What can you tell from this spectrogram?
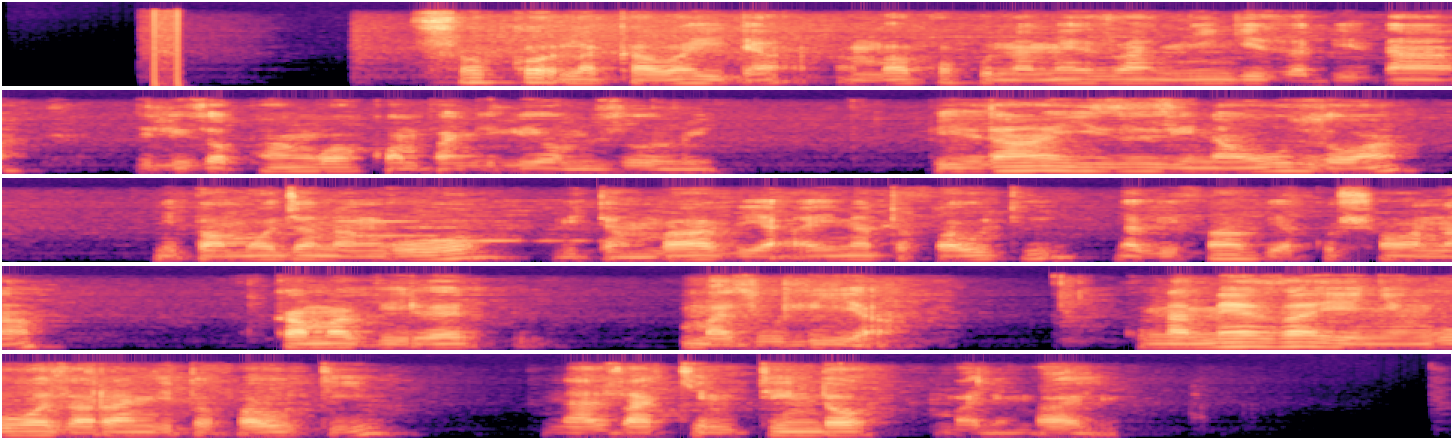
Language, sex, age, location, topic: Swahili, male, 18-24, Nairobi, finance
